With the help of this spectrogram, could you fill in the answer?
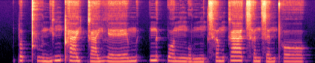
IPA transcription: p ɐ˧ p̚ kʰ uː˨˩ n j ɪ˥ ŋ pʰ aː˧ j k aː˨˥ j l ɛː˨˥ m | n̪ ɐ˥ k̚ p ɔː˨ n ŋ o˨˩ w n̪ ɪ˨˩ ŋ t͡sʰ ɐ˧ m k aː˥ t͡sʰ ɐ˧ n s ɐ˨˥ n pʰ ɔː˧

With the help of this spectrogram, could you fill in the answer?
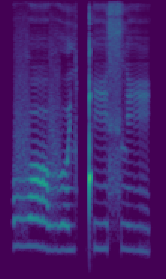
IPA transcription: v ɔ v o lʲ ǃ i s l i

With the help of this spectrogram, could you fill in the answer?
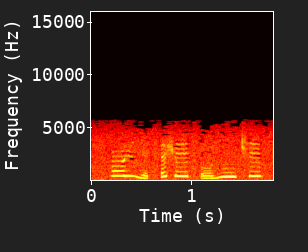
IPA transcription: ʕ yː˥ ʎ e˩ t͡sʼ ɛ˥ ʃ ɾ eː˥ t͡sʼ oː˩ ʎ uː˥ cʰ e˥

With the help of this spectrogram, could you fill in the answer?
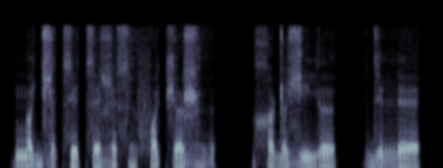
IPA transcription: n̪ ɒ d͡ʑ ʌ t͡s ɪ t͡s ɛ ɮ ə s ə̤ f ɒ t͡ʃ ʌ ʐ ə̤ | x ɒ ɖ ɒ ʑ i j ə | d ɪ r ɛ

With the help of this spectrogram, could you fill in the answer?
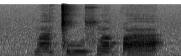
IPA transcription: b ã ǀ u sʷ ã qʷ a

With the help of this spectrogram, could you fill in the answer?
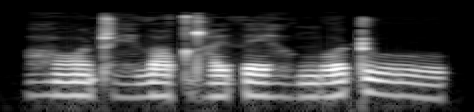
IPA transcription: ɦ ɔ̃ ʈʰ e̤ ð o tˤ ɖʱ e θ e ɦ ṳ ŋ o ʈ uː

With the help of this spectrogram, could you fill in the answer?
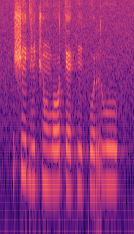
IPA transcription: ʃ i˦ d i˨ t͡ʃ ũ˨ β o˨˦ t e˨ k i˨ k u˨ r ɣ u˦

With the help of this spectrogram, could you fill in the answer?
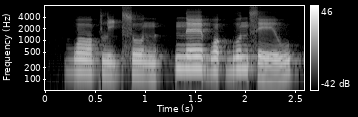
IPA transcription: b ɔː˧ k l i˨˩ ʔ s o˧ n | n ɛː˥˩ b ɔ˥˩ ʔ b o˥˩ n s eː˩˦ w

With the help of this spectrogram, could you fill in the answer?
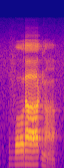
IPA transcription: v ɔ˦ ɾ aː˦ ɡ ã˨

